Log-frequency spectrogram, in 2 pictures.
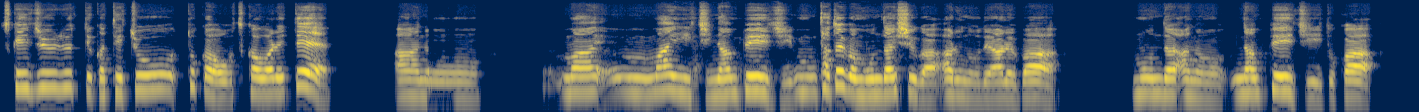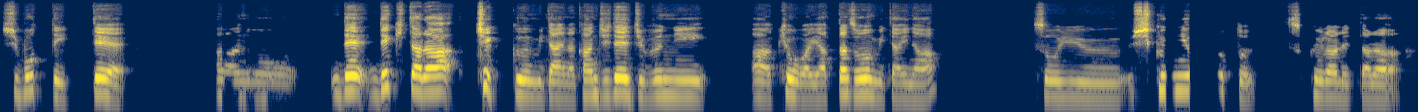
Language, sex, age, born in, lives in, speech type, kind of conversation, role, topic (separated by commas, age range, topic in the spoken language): Japanese, female, 55-59, Japan, United States, conversation, advice, advisor, モチベーションが続かなくて習慣に戻れないとき、どうすればまた続けられますか？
